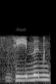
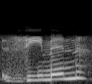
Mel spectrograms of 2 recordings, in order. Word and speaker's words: Zeeman: Integrity Science, we believe that's Zeeman crater. Hello, I floated away from you. Speaker, say it again, please. We believe that that is Zeeman crater. Zeeman, okay.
